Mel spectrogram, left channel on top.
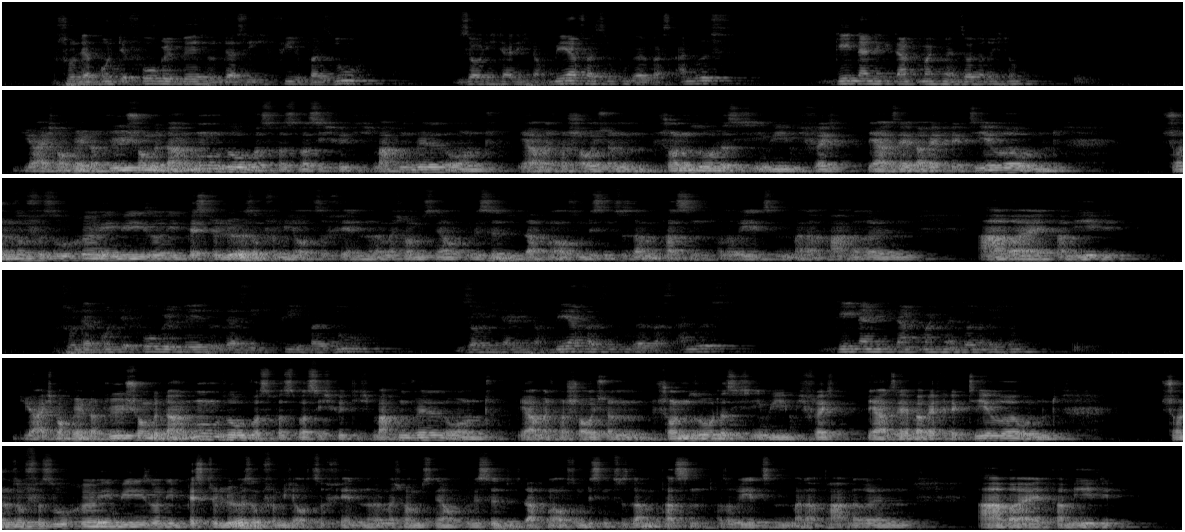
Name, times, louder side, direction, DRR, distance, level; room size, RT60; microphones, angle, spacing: voice 1, 0.5-3.6 4.5-7.3 8.2-10.2 28.4-28.7, left 3 dB, 90° left, 4 dB, 0.6 m, -41 dB
voice 2, 11.9-20.1 20.5-22.8 23.4-32.7 33.4-34.7, right 1 dB, 80° right, 3 dB, 0.7 m, -32 dB
7.2 x 2.8 x 2.3 m, 0.82 s
head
